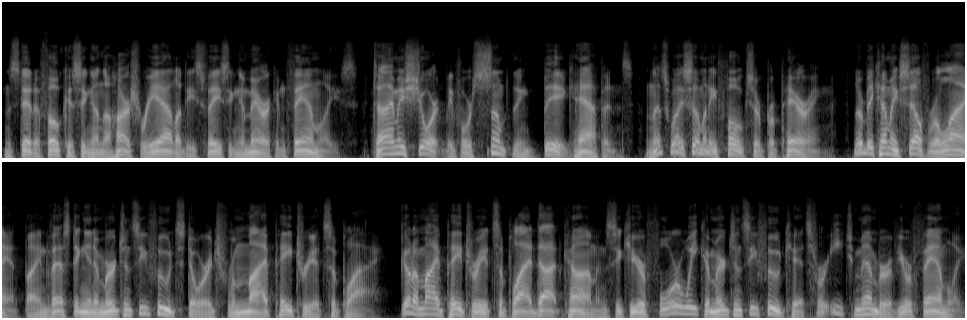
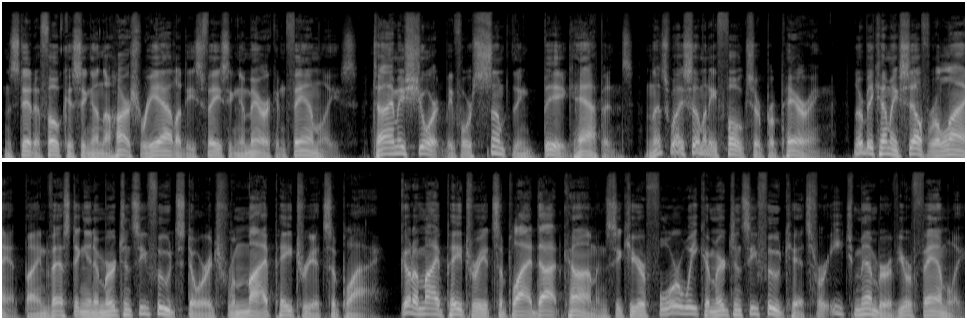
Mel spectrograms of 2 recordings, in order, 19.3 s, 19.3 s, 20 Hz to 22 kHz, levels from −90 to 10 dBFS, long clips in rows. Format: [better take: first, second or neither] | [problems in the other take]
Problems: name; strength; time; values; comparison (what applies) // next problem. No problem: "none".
second | muffled; slightly; fading above 4 kHz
